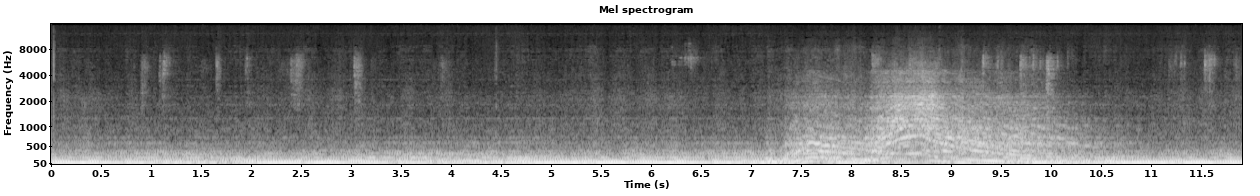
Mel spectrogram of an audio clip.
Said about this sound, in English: So Dodge put a fake sound in it that comes out of exhaust pipes, their amplified sound. Right. I think I'll play it for you. The Daytona, the electric vehicle, that has the fake exhaust.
